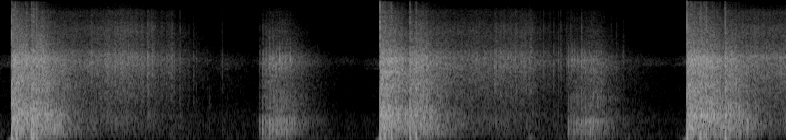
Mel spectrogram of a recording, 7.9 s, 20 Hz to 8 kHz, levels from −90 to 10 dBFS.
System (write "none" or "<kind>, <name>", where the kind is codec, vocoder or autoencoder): none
